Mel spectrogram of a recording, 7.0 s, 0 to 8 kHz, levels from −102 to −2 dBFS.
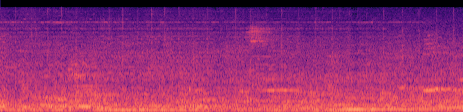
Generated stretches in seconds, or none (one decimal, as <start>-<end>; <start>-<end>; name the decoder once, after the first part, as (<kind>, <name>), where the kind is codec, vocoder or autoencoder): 0.0-5.8 (codec, SNAC)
